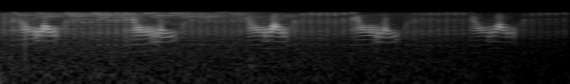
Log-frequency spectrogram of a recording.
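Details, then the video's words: Long-tailed manakin in Costa Rican rainforest, filmed for its courtship dance, gives nasal, mewing calls about once a second, five in a row, over steady background hiss. "Long Tailed Manakin Bird Courtship Dance"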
